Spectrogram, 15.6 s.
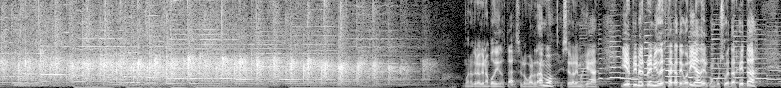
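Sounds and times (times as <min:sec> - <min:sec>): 
audience applause: 0:00.0 - 0:09.0
speech: 0:09.8 - 0:15.3.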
